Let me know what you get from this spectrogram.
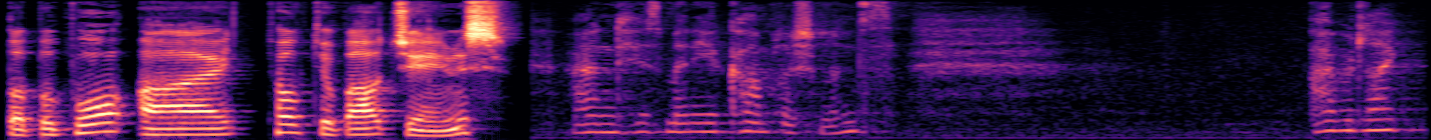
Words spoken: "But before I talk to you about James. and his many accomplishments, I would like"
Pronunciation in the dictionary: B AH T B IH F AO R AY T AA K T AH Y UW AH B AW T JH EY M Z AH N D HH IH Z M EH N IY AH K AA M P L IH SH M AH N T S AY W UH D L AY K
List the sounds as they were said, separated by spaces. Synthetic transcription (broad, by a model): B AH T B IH P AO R AY T AA K T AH AH B AW T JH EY M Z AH N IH Z M EH N IY AH K AA M P L IH SH M AH N T S AY W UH D L AY K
